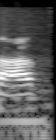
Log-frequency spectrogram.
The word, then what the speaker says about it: Thoth: don't even know how to properly pronounce his name. All right, they really It's don't. Toth.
